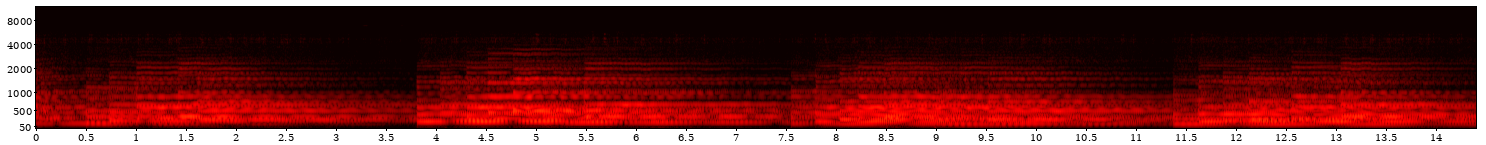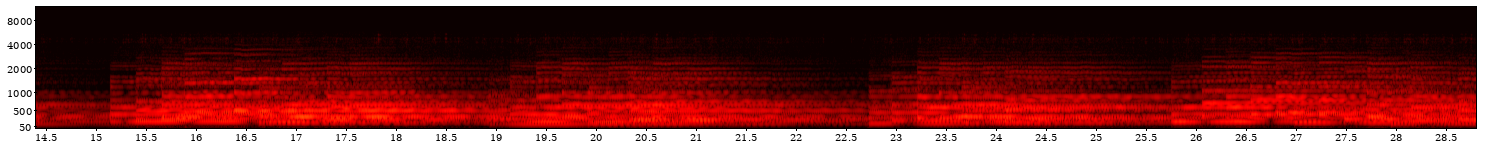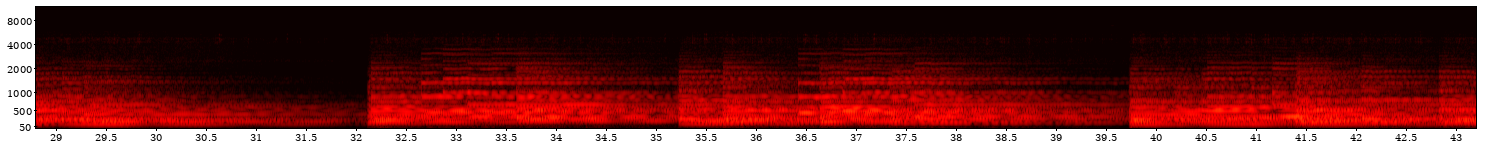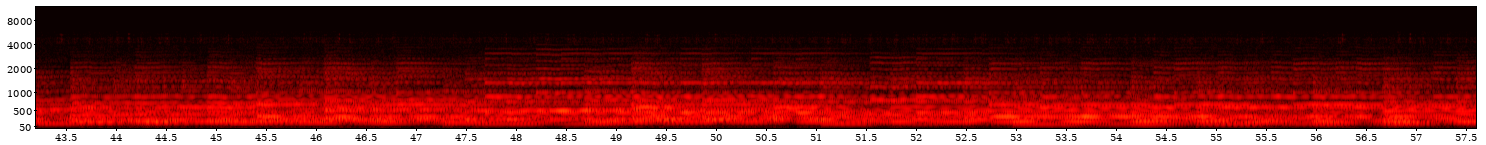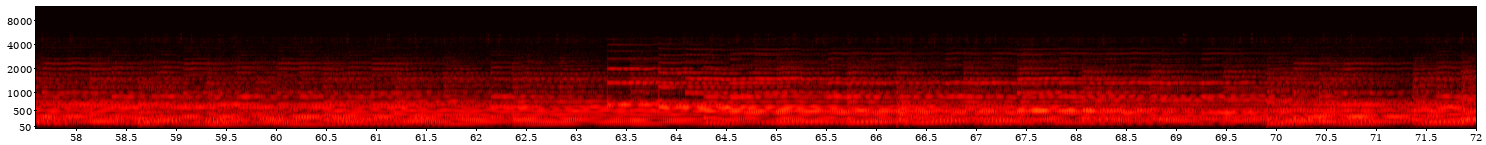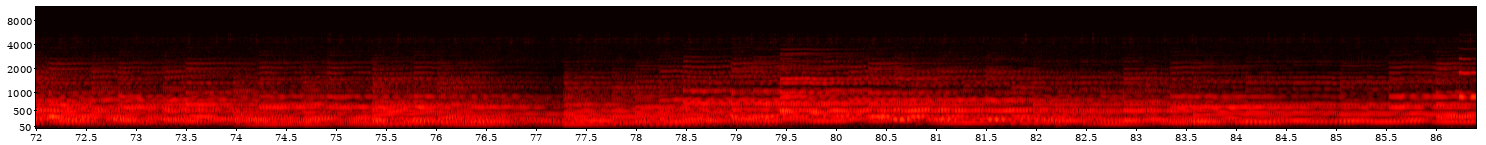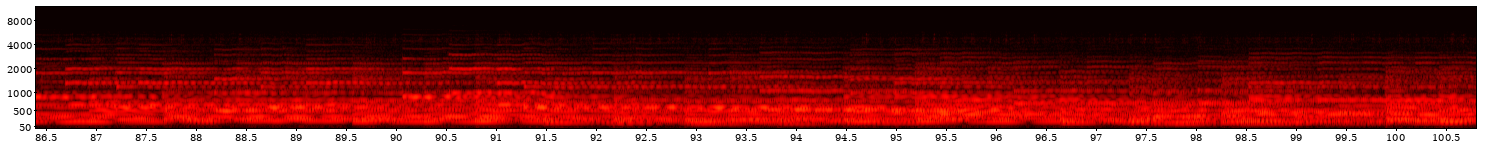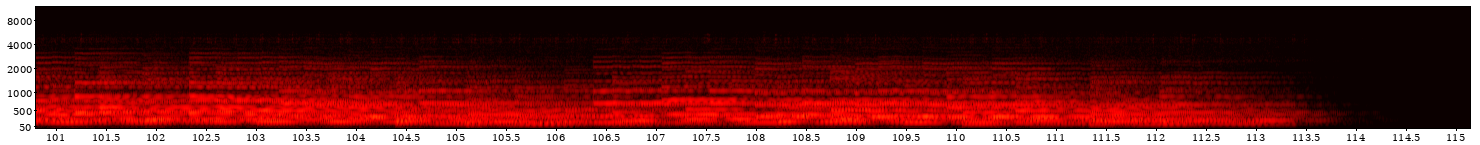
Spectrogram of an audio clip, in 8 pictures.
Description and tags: crappy lofi progression
sounds like crap but sounds very warm and toasty and lo-fi. made with Arturia Jupiter 8 and Mercuriall Audio Chorus WS1 with Audiority Reels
